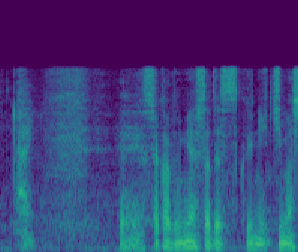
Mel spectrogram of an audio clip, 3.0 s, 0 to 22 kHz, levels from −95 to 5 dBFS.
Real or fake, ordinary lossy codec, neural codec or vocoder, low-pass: fake; none; codec, 16 kHz, 4 kbps, FreqCodec, larger model; 7.2 kHz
